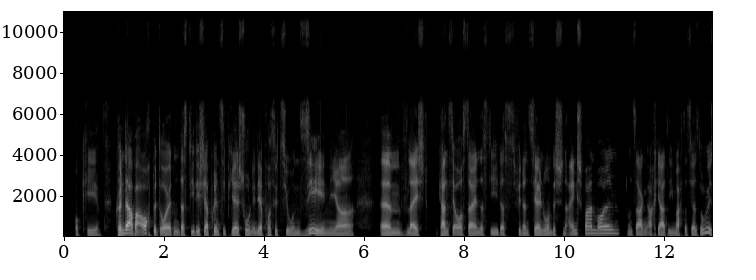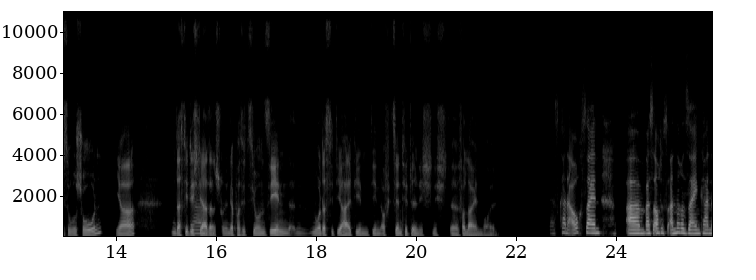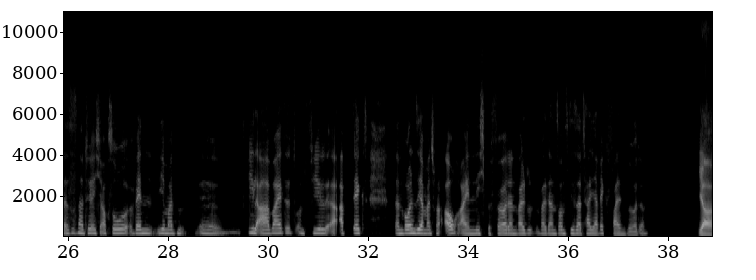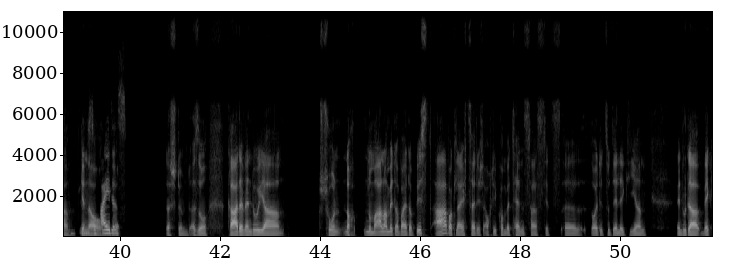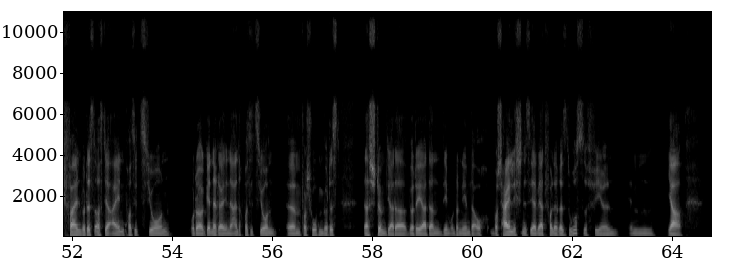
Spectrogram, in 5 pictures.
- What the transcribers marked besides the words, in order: stressed: "sehen"
- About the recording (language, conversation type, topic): German, advice, Ist jetzt der richtige Zeitpunkt für einen Jobwechsel?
